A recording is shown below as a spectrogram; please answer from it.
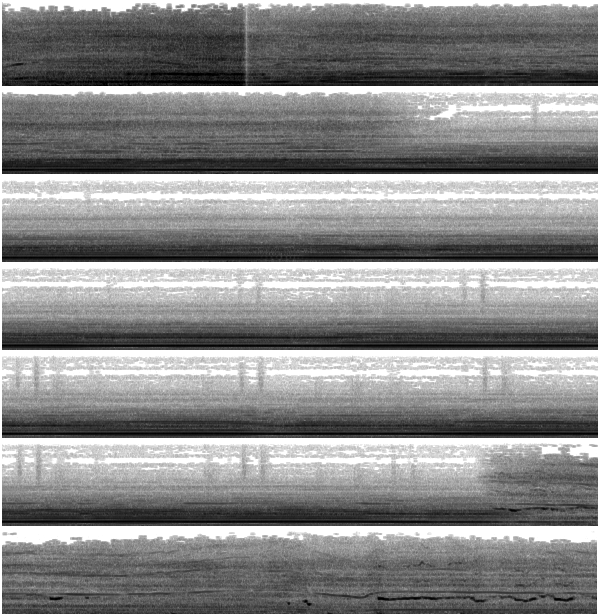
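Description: Two-stroke chainsaw cutting the tops off wooden pilings to level them: it revs hard in the first two seconds, then runs at a steady high pitch at full throttle for over twenty seconds, and drops away about four seconds before the end.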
